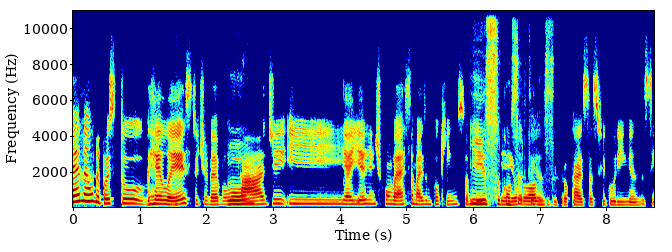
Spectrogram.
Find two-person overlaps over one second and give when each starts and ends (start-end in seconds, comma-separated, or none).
5.9-7.2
